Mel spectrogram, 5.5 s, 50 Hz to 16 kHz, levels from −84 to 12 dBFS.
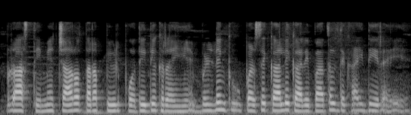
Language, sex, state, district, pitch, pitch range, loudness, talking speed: Hindi, female, Bihar, Gaya, 195 Hz, 185-200 Hz, -18 LUFS, 195 wpm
